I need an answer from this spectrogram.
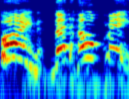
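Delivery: shrill, very high-pitched scream. Narrating a scene aloud, voicing Julian as he screams out. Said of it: "and he screams out".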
